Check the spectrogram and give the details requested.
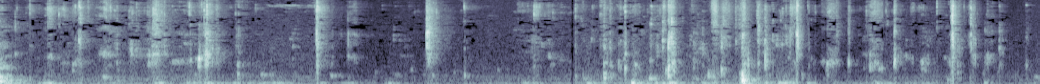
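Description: Close-up wet chewing and lip-smacking of people eating pieces of juicy rock melon, a string of irregular soft clicks and slurps that gets busier about halfway through.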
